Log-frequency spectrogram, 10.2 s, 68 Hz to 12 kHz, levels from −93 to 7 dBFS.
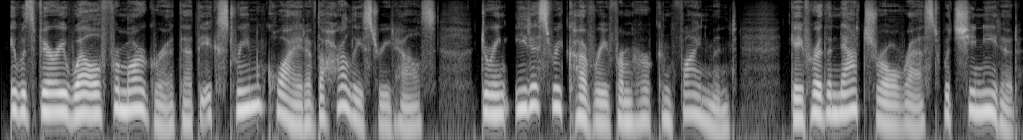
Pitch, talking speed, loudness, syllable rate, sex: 160 Hz, 170 wpm, -18 LUFS, 5.2 syllables/s, female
